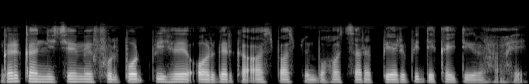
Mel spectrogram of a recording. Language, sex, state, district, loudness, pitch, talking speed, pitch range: Hindi, male, Arunachal Pradesh, Papum Pare, -19 LUFS, 115 Hz, 225 wpm, 115-125 Hz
